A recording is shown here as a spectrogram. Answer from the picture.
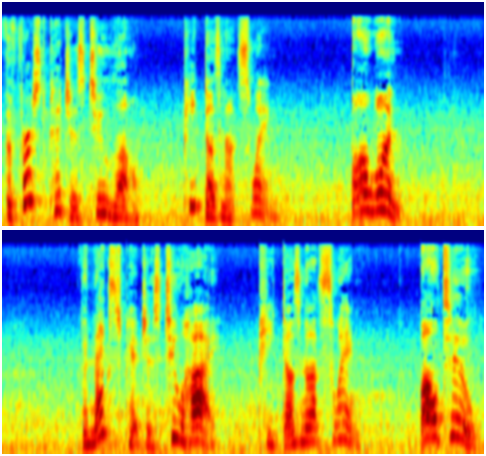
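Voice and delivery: bright, lively storybook reading; reading to children. A narrator's reading. Teacher reading a picture book to children, animated. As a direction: read it out to the little ones with energy.

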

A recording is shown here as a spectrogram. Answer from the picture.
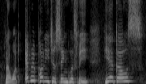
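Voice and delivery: high, fast, eager; excited. A narrator's reading. Pinky rallies the prisoners to sing along, high and eager. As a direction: rush it out, bursting to sing.

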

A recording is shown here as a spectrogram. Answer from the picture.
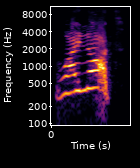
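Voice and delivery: high, loud protest; loud exasperated. Real, not acted. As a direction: complain loudly at the game. Game piece won't fit.

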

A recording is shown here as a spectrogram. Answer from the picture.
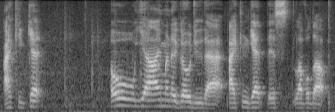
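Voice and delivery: ordinary delivery

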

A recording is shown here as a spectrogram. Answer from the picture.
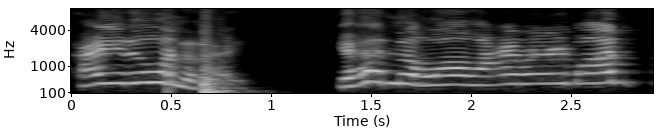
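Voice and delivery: high, loud sing-song mock of a prison dude; mocking inmate greeting. Mocking fellow inmates to the audience, high fake-friendly voice. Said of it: "They're like".

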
